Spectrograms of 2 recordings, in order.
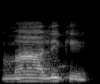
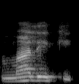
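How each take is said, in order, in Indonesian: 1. Vokal pertama itu panjang. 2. Vokal pertama itu pendek. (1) "yang umum itu dibaca Maliki. Jadi barisnya ini berdiri" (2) "ada juga yang baca Maliki"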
